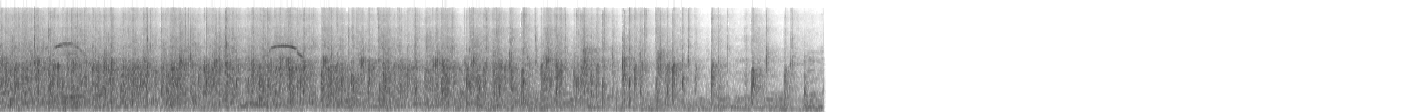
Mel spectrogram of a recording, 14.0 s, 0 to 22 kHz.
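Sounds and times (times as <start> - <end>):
crowd applauding: 0.0 - 8.2.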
